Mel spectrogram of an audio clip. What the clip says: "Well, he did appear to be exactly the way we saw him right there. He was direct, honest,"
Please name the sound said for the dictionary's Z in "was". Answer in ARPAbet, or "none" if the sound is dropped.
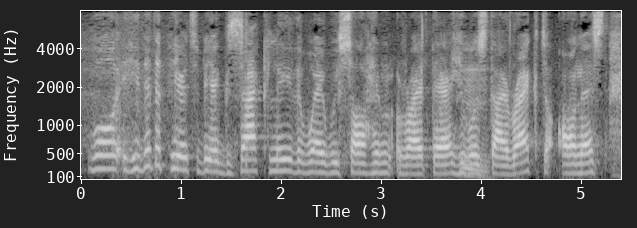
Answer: Z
